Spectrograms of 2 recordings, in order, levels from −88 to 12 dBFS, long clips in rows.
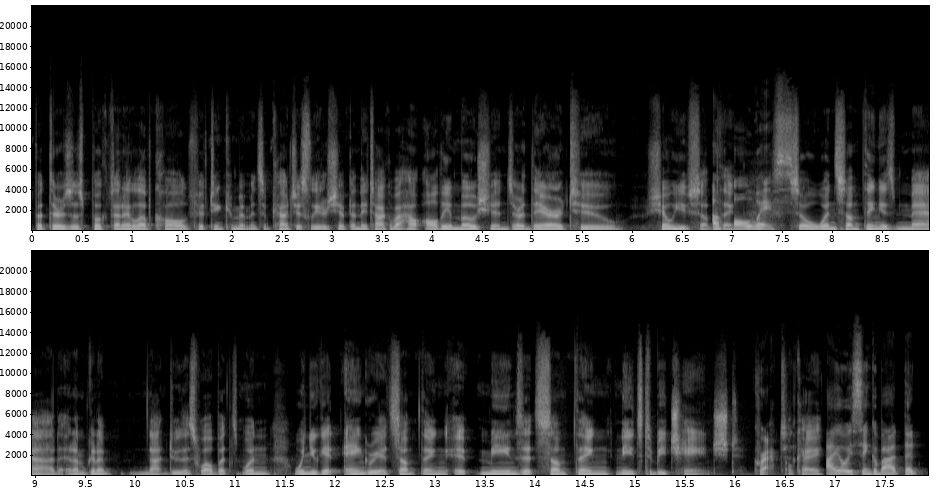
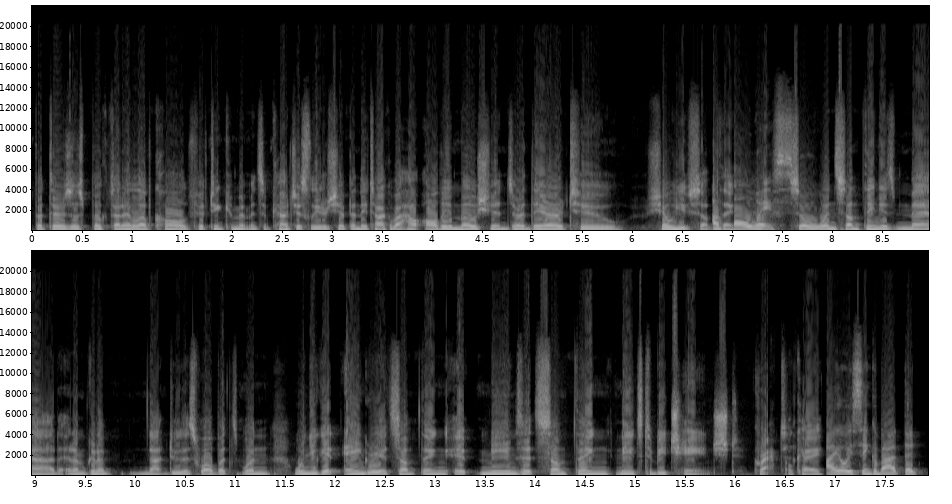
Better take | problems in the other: first | distortion; slight; 6% of the sound clipped

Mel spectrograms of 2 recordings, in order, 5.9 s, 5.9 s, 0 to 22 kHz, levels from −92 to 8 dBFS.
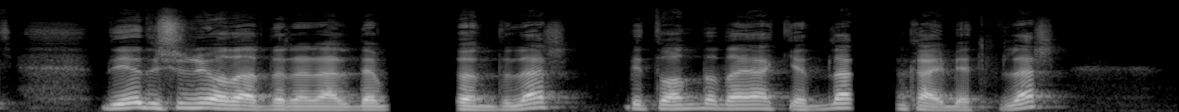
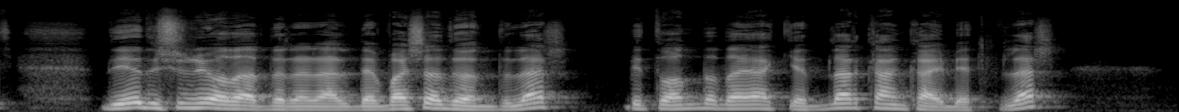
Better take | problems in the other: second | audio cutting out; at 2 s and at 4.5 s

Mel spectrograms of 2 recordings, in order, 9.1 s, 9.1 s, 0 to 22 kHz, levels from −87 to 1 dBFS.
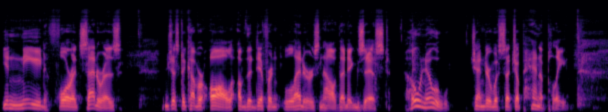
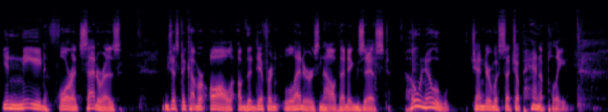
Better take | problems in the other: second | thin; very; fading below 450 Hz

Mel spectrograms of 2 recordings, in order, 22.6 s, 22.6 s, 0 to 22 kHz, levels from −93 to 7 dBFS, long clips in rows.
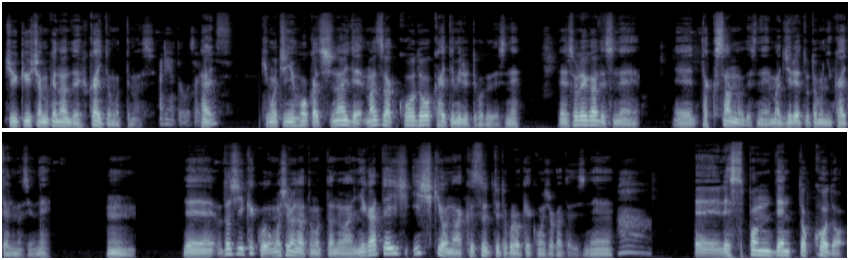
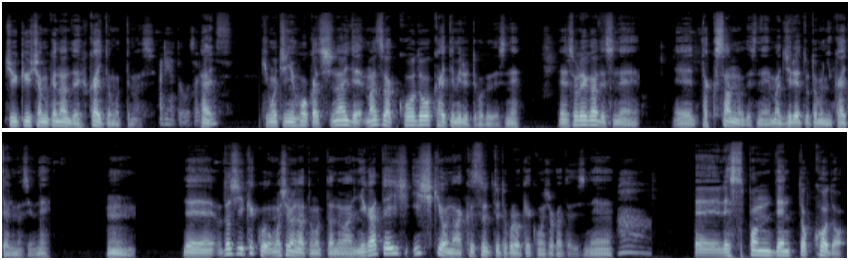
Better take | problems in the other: neither | none

